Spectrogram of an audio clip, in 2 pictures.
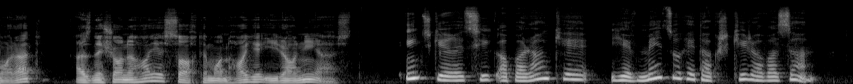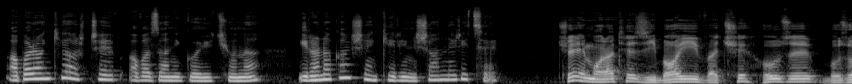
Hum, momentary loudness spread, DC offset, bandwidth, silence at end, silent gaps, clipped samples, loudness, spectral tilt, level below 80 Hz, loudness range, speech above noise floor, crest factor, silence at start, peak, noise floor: none; 8 LU; under 0.1%; 16 kHz; 0 s; none; under 0.1%; -23 LUFS; -6.5 dB/octave; -56 dBFS; 2 LU; 39 dB; 16 dB; 0 s; -6 dBFS; -61 dBFS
